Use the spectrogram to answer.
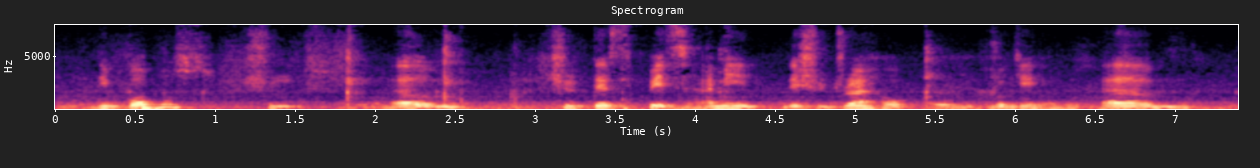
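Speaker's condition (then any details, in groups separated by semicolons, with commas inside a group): No condition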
